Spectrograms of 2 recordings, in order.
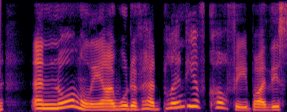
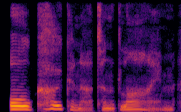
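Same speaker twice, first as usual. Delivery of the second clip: usual speaking voice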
